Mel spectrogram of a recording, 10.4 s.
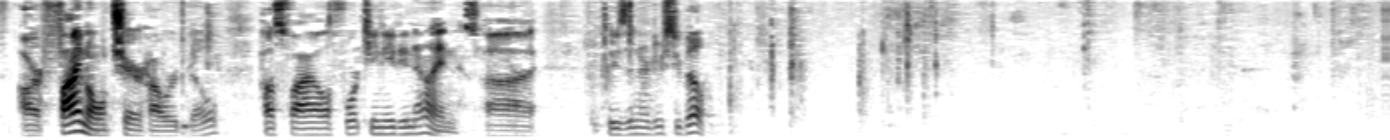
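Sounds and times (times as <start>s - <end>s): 
speech: 0.2s - 5.6s
papers being shuffled and handled: 4.1s - 10.4s.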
